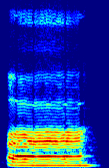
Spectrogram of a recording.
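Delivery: "er" luid met open mond; open-mouth er. Shown as a demonstration. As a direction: open wide and say "er". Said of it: "If you just open your mouth, say".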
